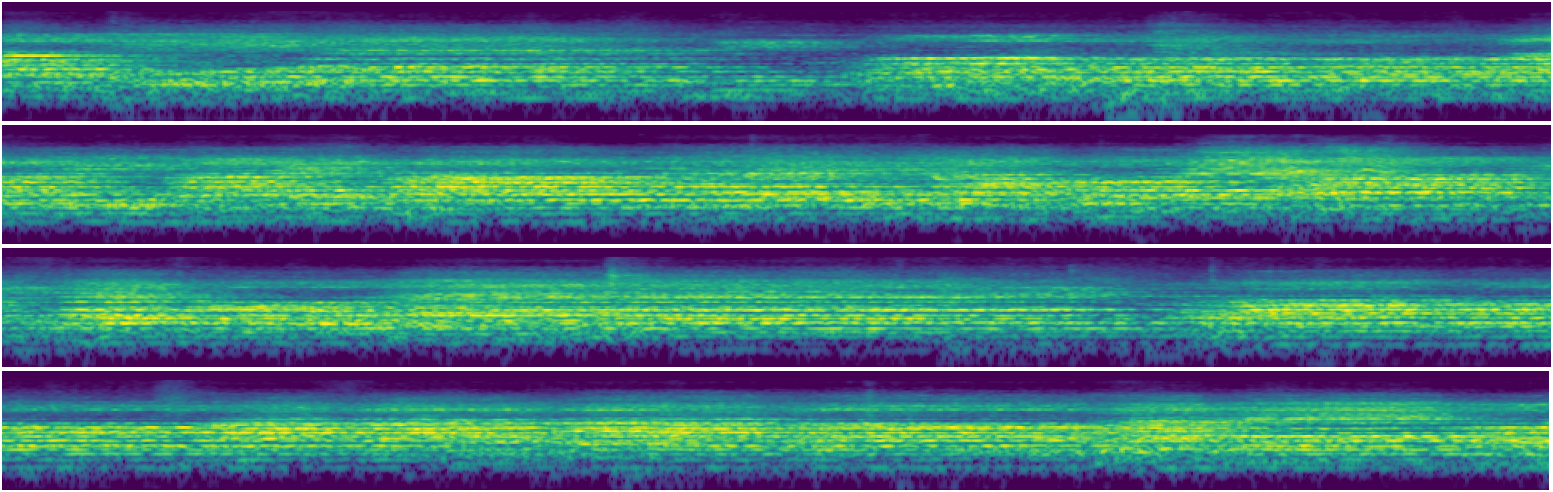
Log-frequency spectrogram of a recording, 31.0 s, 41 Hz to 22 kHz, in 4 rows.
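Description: Church choir singing a hymn in parts, with long held phrases and short breaks between them about 4, 16 and 21 seconds in.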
